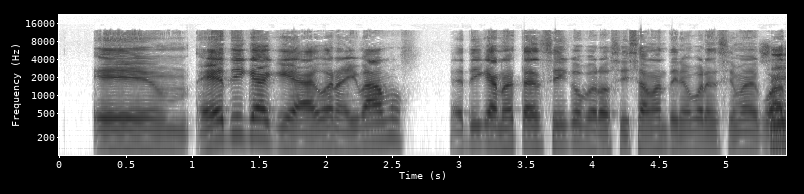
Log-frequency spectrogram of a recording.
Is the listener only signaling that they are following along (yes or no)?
no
